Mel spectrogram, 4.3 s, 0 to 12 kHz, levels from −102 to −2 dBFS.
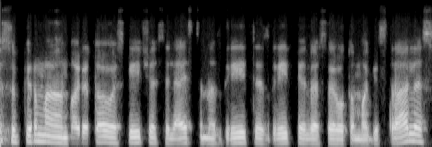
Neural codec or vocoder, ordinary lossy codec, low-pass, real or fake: codec, 16 kHz, 4 kbps, FreqCodec, larger model; Opus, 24 kbps; 7.2 kHz; fake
